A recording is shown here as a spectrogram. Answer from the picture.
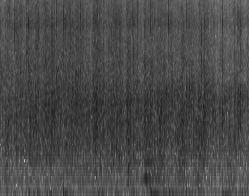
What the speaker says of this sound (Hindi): ये तालियां मेरे लिए नहीं, ये तालियां इन बच्चों के लिए है।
